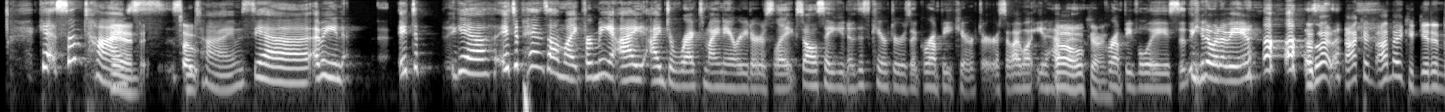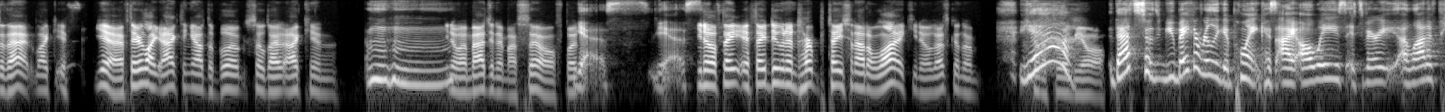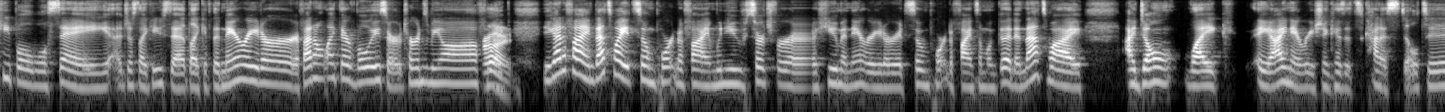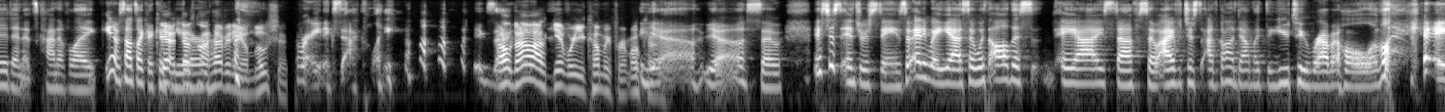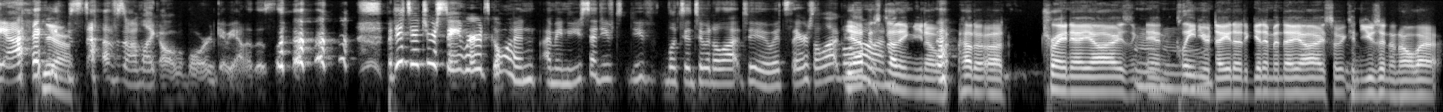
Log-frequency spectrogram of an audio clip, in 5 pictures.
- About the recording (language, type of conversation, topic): English, unstructured, What recent news story worried you?
- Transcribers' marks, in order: laugh; drawn out: "Mhm"; chuckle; laughing while speaking: "Right, exactly"; laugh; laughing while speaking: "like, AI stuff"; laugh; laugh; other background noise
